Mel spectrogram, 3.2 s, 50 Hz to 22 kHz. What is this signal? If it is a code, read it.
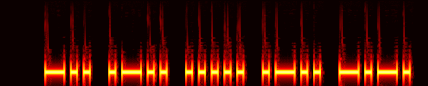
Morse code, heard as a keyed tone, about 25 wpm, 700 Hz. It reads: DL5LC
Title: DXCC-100 Call Signs - 5 Characters - 25wpm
